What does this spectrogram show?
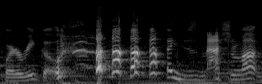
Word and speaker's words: Puerto Rico: Because in English, it's Puerto Rico. And in Spanish, it's Puerto Rico. And in the middle, it's just Puerto Rico.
